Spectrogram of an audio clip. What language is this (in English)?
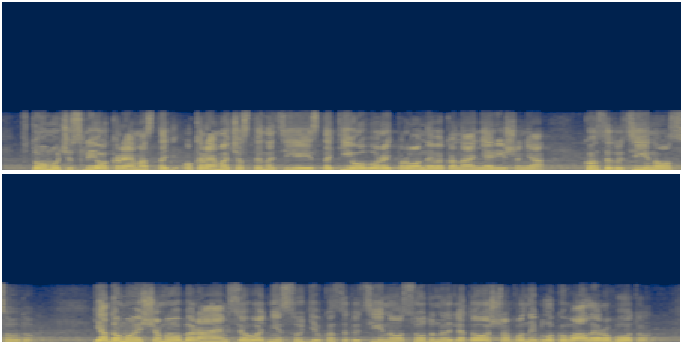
Ukrainian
